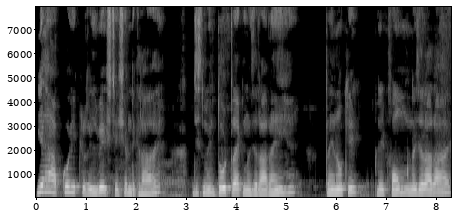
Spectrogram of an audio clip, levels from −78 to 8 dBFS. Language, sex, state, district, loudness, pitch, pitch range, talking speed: Hindi, female, Uttar Pradesh, Jyotiba Phule Nagar, -17 LUFS, 205 Hz, 190-225 Hz, 150 wpm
